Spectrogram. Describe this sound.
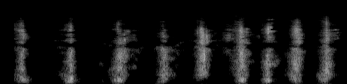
Sword In Air
A few slashes with a long dagger i have got at home.
Not high quality, but enough for my application at least.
